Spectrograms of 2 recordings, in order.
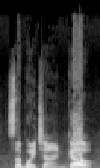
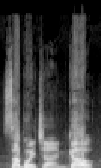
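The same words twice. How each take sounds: First: It is said flatly, without enthusiasm. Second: It is said with lively enthusiasm.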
